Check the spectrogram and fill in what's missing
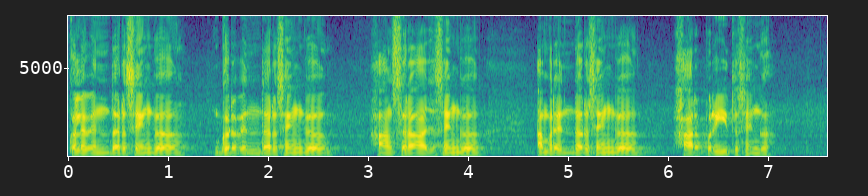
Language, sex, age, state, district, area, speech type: Punjabi, male, 30-45, Punjab, Fatehgarh Sahib, urban, spontaneous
